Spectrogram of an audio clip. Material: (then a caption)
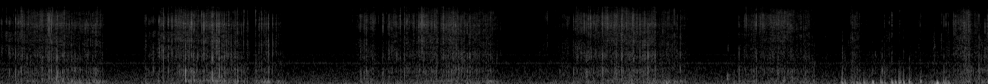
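Synthetic fibre. Long nails scratch and rub the green abrasive scouring side of a small rectangular kitchen sponge, held in both hands right up against a small microphone. Bright, dense rasping scratches come in repeated bursts separated by brief quieter pauses, over a steady low hum.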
